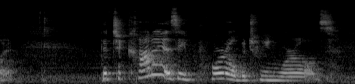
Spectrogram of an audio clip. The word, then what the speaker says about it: Chakana: So Chicana is spelled Chakana, Chakana, and Chicana represents, like I said, it is a wheel, but it's also a portal.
